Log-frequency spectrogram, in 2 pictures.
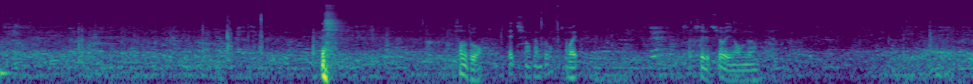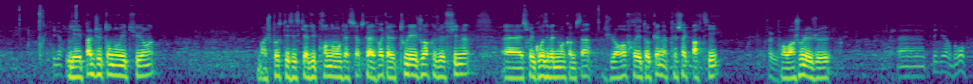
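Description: Playing cards tap and slide on a table.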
